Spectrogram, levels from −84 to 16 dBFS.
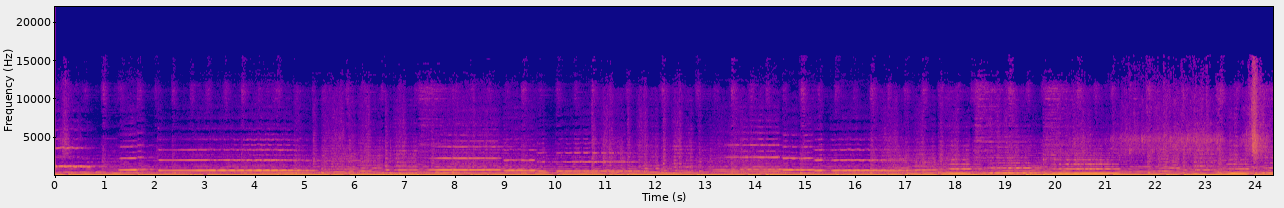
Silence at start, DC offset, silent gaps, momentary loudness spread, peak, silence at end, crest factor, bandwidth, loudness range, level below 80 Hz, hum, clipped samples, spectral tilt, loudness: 0 s; under 0.1%; none; 3 LU; -2 dBFS; 0 s; 12 dB; 12.5 kHz; 1 LU; -18 dBFS; none; under 0.1%; -7.5 dB/octave; -15 LUFS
